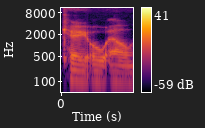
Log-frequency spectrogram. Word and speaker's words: Kol: I spell it uniquely, Kol instead of Cole. So it's kind of like in Hindi where it's like Kohl for like the dark stuff that we put around our eyes, like eyeliner.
